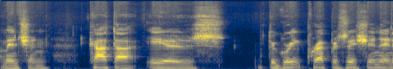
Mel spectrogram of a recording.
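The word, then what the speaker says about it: κατά: Two words, and it's actually kata ikos. Now, kata is a Greek preposition, and that firm kat,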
